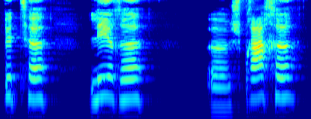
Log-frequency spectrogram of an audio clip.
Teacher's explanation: German does this all the time, mostly at the end of words, in two ways. There is the Schwa that most often comes out of a word final e, the sound, like in bitte, Lehre, Sprache, etc.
